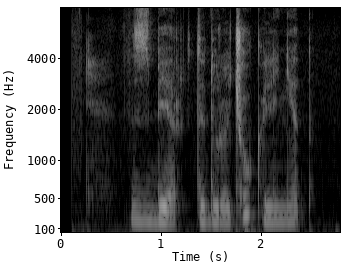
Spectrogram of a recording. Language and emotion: Russian, neutral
